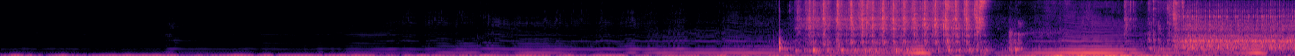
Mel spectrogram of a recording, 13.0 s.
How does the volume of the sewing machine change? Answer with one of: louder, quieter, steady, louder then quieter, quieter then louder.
quieter then louder.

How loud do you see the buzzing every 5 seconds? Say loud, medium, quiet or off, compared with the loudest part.
quiet, medium, loud.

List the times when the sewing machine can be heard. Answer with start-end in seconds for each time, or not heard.
7.8-12.9.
